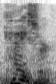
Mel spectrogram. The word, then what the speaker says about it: Caesar: It means Caesar, which isn't pronounced Caesar, it's pronounced Kaiser.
